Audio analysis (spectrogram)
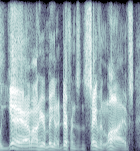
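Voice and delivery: loud, high-pitched mock enthusiasm; gung-ho superhero. Mocking the paramedic out saving lives, loud gung-ho superhero voice. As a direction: ham up an over-eager hero, shouting it out. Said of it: "Mister Superhero gung-ho".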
